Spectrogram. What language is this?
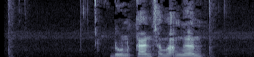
Thai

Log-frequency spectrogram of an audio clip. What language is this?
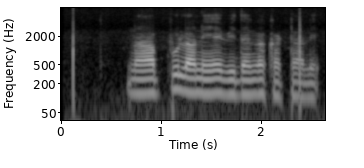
Telugu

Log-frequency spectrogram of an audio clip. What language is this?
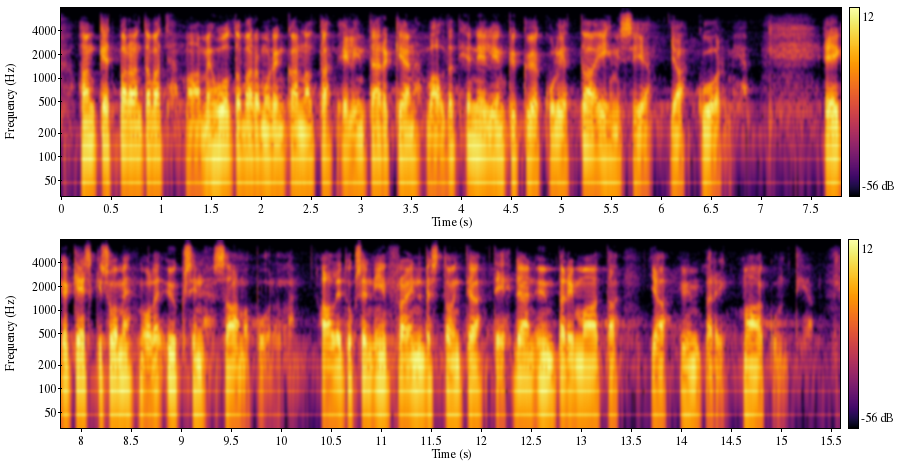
Finnish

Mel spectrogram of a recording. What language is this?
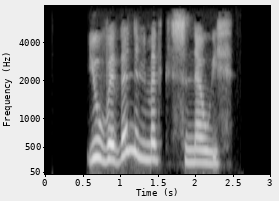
Kabyle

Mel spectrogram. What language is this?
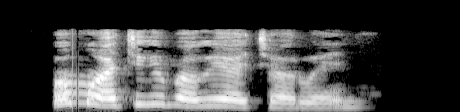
Kalenjin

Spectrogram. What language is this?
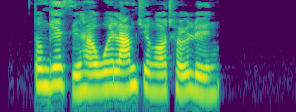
Cantonese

